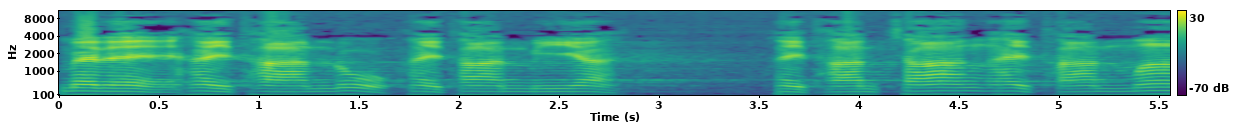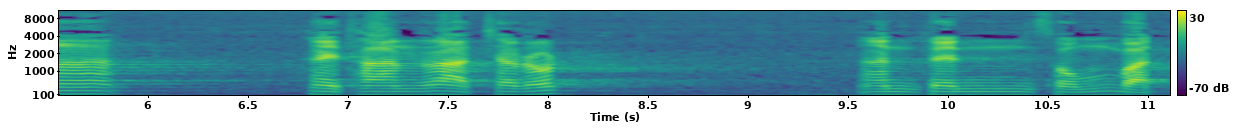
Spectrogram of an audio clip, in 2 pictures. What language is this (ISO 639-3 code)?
tha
